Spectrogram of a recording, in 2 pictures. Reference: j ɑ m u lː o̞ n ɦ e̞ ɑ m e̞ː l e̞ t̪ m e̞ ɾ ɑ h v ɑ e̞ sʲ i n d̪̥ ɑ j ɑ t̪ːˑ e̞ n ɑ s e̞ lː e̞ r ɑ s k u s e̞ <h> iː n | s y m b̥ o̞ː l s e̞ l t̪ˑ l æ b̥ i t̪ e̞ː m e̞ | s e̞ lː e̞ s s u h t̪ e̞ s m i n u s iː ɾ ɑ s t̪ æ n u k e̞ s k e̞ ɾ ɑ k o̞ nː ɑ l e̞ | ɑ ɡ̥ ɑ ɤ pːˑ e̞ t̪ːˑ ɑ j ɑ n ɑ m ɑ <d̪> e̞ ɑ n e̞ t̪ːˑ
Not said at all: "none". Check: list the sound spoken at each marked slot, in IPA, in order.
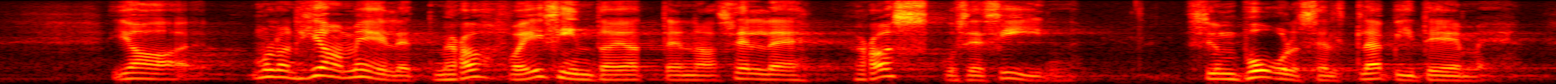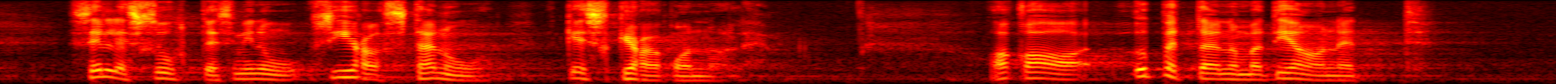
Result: s, t̪

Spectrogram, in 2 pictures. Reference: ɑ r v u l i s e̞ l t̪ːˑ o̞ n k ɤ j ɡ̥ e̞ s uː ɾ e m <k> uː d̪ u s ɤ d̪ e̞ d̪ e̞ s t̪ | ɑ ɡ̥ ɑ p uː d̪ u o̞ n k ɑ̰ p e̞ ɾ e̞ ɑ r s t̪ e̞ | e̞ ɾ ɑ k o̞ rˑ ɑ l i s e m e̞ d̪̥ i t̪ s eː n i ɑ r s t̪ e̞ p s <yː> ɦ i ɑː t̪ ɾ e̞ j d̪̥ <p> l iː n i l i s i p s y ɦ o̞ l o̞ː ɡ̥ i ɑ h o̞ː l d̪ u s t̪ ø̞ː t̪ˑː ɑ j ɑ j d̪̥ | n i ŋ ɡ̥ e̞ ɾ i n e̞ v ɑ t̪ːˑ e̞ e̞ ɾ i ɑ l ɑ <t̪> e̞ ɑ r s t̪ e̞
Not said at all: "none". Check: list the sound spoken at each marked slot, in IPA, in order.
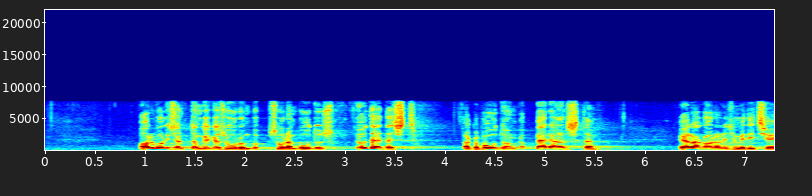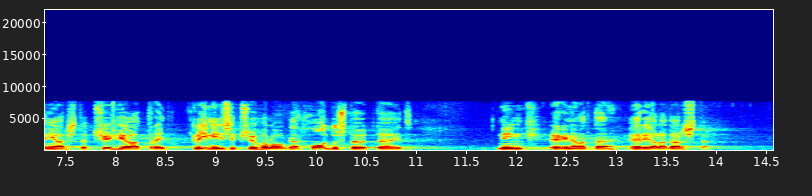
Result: p, y, k, d̪

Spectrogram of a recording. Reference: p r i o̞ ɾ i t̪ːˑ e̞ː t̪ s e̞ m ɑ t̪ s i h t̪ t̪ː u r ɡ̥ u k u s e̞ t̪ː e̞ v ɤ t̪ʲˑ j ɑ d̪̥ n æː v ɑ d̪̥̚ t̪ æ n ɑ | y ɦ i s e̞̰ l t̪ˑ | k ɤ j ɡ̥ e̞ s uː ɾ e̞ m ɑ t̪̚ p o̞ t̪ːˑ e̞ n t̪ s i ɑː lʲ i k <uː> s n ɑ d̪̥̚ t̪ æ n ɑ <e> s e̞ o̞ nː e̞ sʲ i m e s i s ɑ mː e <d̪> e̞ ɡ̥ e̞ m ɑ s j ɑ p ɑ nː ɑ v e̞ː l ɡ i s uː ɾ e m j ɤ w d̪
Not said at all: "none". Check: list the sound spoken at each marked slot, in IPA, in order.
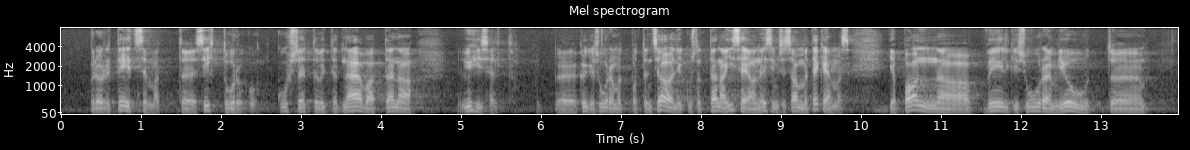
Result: u, i, t̪

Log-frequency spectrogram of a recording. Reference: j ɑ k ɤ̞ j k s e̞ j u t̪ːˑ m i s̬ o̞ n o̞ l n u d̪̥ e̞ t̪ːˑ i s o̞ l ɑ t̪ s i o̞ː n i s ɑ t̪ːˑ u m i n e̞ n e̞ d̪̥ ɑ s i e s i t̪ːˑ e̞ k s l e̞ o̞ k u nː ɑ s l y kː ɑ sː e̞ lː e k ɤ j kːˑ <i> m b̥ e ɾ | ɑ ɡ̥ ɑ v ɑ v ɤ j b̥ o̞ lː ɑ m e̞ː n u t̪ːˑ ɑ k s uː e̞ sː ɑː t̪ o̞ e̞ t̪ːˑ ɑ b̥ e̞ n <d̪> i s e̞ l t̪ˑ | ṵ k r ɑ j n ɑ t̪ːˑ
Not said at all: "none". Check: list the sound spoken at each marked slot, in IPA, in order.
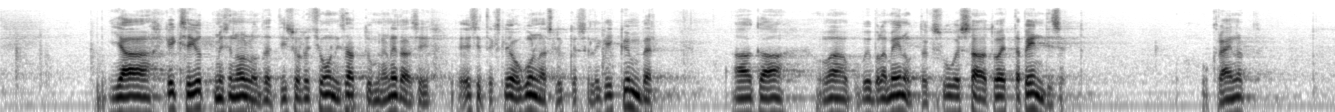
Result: y, d̪

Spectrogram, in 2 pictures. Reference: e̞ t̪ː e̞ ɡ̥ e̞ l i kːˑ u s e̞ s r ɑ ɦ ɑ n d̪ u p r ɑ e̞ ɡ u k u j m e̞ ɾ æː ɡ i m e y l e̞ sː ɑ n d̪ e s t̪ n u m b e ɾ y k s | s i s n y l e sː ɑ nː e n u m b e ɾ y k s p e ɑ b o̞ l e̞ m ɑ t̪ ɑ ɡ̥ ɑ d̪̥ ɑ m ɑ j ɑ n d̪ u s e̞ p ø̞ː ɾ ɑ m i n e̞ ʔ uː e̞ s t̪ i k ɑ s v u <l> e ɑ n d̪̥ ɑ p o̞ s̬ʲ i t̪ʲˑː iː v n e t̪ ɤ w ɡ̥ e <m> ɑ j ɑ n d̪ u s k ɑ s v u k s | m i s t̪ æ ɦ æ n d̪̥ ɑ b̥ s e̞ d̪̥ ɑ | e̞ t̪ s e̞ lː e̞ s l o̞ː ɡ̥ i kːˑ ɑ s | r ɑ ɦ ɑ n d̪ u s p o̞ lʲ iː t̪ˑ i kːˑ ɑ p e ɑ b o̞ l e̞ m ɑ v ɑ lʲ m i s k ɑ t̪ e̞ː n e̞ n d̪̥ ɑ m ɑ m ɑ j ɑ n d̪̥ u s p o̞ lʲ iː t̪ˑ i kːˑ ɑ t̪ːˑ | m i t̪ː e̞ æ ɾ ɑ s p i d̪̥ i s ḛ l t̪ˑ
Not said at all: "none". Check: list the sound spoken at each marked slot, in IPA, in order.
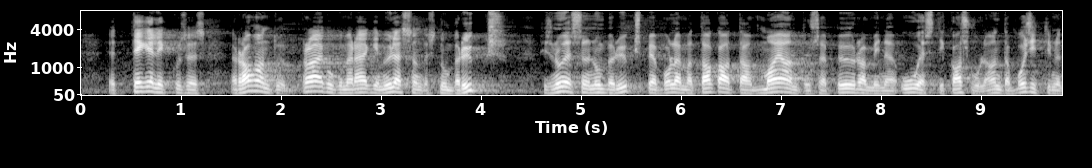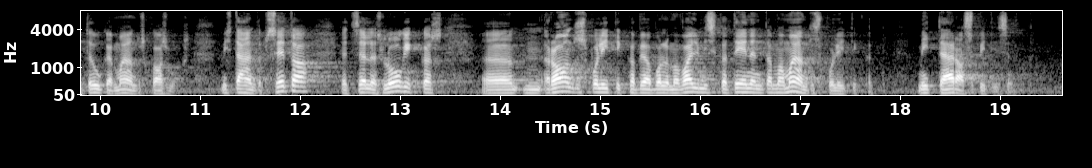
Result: l, m

